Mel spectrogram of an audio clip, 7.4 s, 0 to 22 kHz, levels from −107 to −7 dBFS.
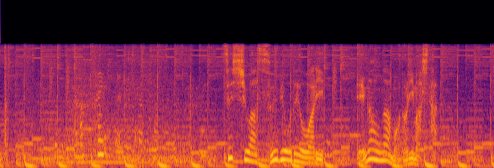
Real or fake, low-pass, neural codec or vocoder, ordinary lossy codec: real; 7.2 kHz; none; none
